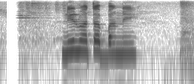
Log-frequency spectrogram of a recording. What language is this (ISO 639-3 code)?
nep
